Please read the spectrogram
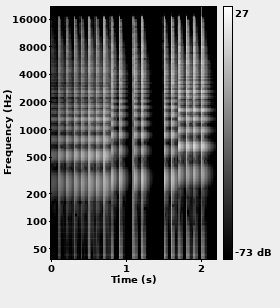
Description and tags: LAABI Rami 2014 2015 gameVictory
HOW I DID IT?
Generate 9 Plucks (60 pluck Midi Pitch, 0.05 seconds duration),a 0.10 second silence, 2 plucks (62 pluck Midi Pitch, 0.05s) a 0.20 second silence, 2 plucks (62 pluck Midi pitch, 0.05) and 4 plucks (60 pluck midi pitch, 0.05s)
Apply effects: click supression, progressive variation of pitch (40% increase in tempo) and acute sound augmentation (+2db)
HOW CAN I DESCRIBE IT? (French)----------------------
// Typologie (Cf. Pierre Schaeffer) :
V" (Itération variée)
// Morphologie (Cf. Pierre Schaeffer) :
1- Masse:
- Suite de sons toniques.
2- Timbre harmonique:
Son éclatant
3- Grain:
Son lisse, grain fin.
4- Allure:
Absence de vibrato
5- Dynamique :
Attaque abrupte
6- Profil mélodique:
Variations scalaires
7- Profil de masse
Site :
Strate unique. Son quasiment à la même hauteur.
Calibre :
Aucun filtrage, aucune équalisation.
8bit, game, level, next, stage, video, win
